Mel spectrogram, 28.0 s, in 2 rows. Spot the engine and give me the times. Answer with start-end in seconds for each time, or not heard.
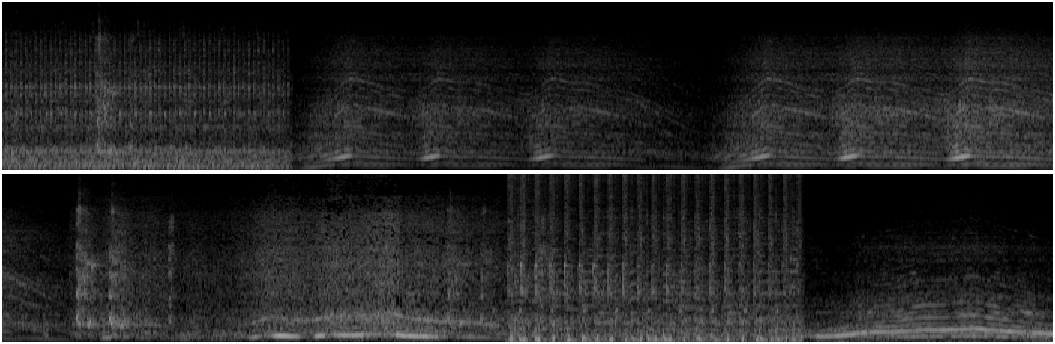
0.0-27.9.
